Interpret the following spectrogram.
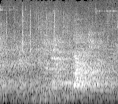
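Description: A dog barking during an agility run, loudest in a sharp bark about one and a half seconds in, over voices in the background.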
